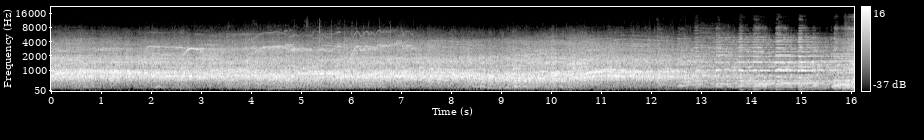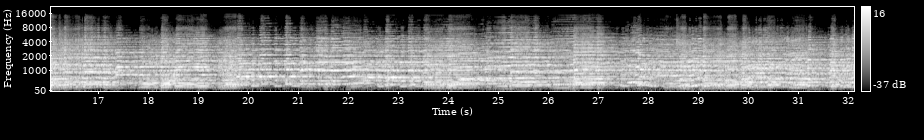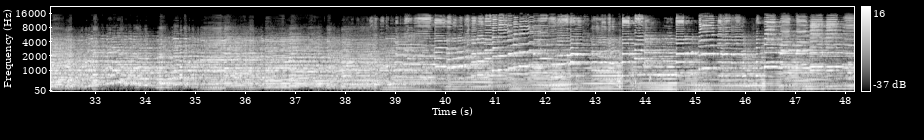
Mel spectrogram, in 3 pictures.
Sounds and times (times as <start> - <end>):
Music: 12.4 - 48.1.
